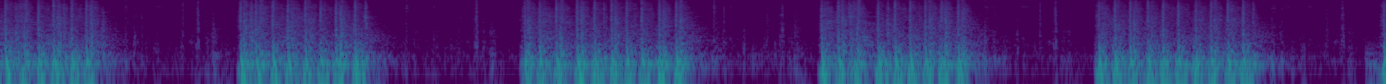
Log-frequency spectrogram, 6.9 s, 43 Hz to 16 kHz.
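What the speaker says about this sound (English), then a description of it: "shooting the same targets over and over again" Sharpshooter rifle fire at training dummies in The Division 2, loud repeated bursts of shots roughly every second with short gaps between, no talking.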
